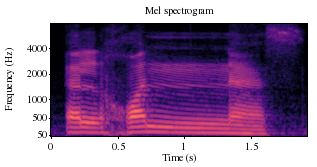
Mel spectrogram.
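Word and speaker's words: الخناس: അൽ ഖന്നാസ്, ഇതിലെ ഖാഇന് തഫ്ഖീം നൽകി പെരുപ്പിച്ച് സ്വരഭാരത്തോടെ ഉച്ചരിക്കണം.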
